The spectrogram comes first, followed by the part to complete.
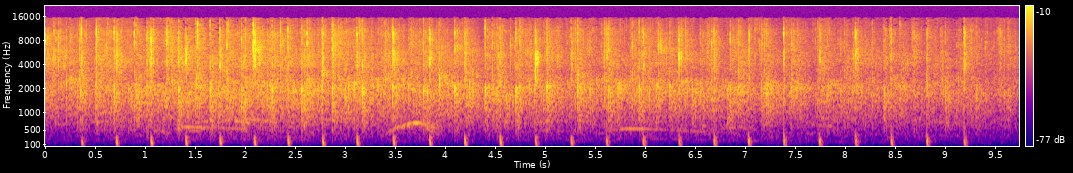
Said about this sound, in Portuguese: E se você crer que vai ser uma semana, que o Deus que você tem crido vai fazer muito mais, bata palmas para Jesus.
